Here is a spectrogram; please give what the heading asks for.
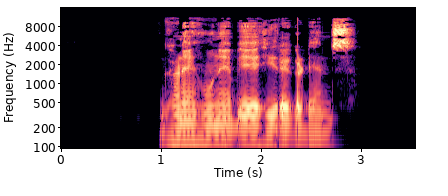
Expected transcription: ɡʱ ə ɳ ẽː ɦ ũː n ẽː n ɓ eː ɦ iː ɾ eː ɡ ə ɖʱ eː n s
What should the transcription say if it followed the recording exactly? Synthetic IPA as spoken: ɡʱ ə ɳ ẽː ɦ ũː n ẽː ɓ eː ɦ iː ɾ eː ɡ ə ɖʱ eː n s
